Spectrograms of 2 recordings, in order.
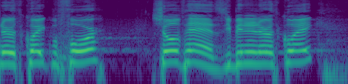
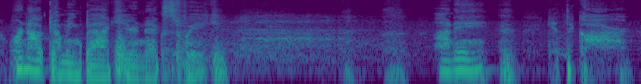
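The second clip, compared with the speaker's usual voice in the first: low, hushed churchgoer's aside; mock whisper; 9 semitones lower, 10 dB quieter than usual. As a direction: whisper it furtively to your spouse, in jest. Offended churchgoer mutters to spouse.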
